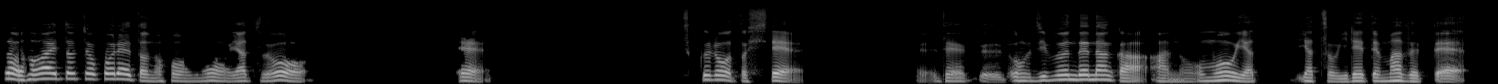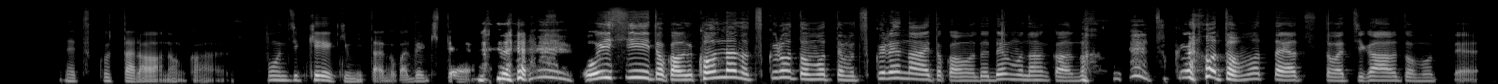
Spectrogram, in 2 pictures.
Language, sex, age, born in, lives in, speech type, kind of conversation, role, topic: Japanese, female, 45-49, Japan, United States, conversation, unstructured, none, 料理を学ぶには、料理教室とオンラインレシピのどちらが学びやすいですか？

